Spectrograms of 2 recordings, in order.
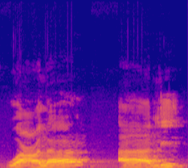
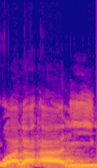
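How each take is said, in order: First: The first vowel of Ali is drawn out long. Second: The first vowel of Ali is short. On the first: The speaker calls it right. "On va tirer" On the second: The speaker calls it wrong. "il y en a qui vont dire"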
